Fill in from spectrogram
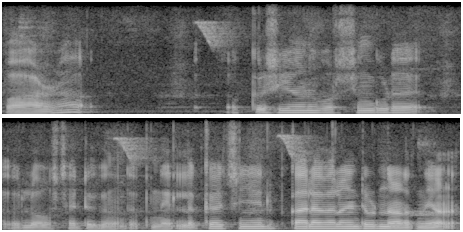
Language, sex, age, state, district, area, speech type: Malayalam, male, 18-30, Kerala, Wayanad, rural, spontaneous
